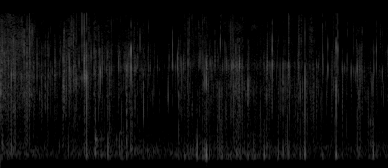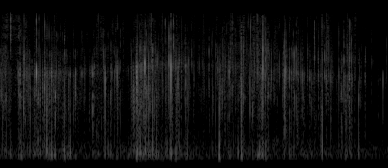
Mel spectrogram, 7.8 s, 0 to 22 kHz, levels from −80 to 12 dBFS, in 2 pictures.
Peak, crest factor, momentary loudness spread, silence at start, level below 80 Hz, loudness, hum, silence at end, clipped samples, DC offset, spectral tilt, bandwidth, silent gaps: -12 dBFS; 38 dB; 9 LU; 0 s; under -90 dBFS; -46 LUFS; none; 0 s; under 0.1%; under 0.1%; 0.5 dB/octave; 17 kHz; none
